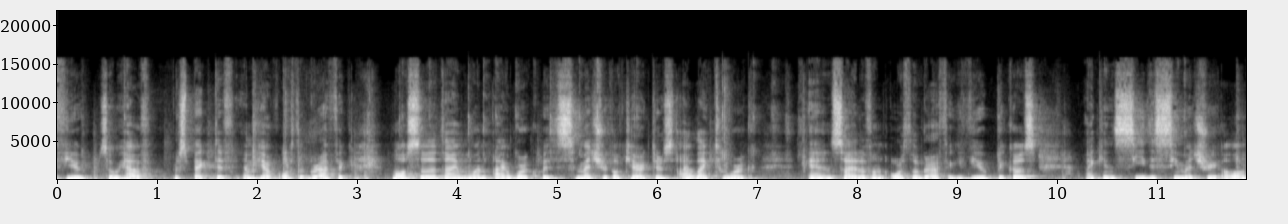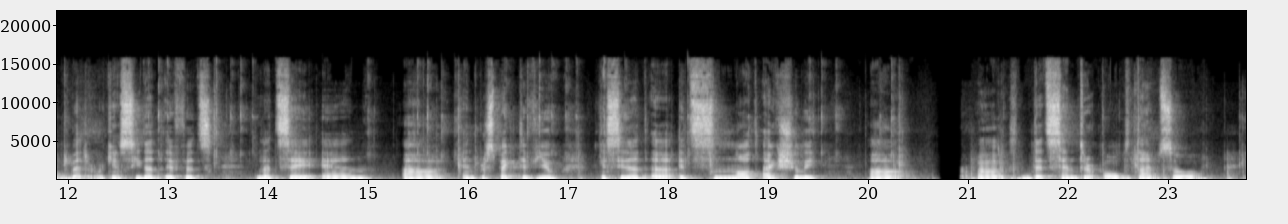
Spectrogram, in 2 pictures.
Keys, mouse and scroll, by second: 0.7 F5, 2.0 F6, 3.5 alt+right click, 4.1 alt+middle click, 4.4 alt+right click, 5.0 alt+middle click, 5.8 shift+right click, 7.0 alt+right click, 11.2 click, 11.8 F5, 12.8 alt+right click, 13.0 alt+click, 15.5 alt+right click, 16.3 alt+right click, 16.6 alt+middle click, 17.1 alt+click, 17.5 alt+right click, 18.2 alt+shift+click, 18.8 alt+middle click, 20.1 alt+middle click.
